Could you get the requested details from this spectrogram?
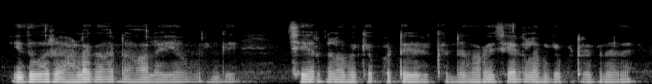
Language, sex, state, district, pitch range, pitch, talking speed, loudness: Tamil, male, Tamil Nadu, Kanyakumari, 110-120 Hz, 115 Hz, 110 wpm, -21 LUFS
